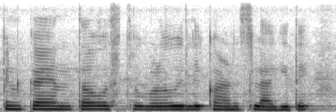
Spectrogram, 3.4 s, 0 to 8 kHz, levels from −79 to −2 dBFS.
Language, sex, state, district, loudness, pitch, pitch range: Kannada, female, Karnataka, Bidar, -13 LUFS, 225 Hz, 220-230 Hz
